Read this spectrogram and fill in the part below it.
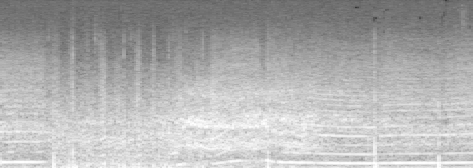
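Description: Tyres screech as a race car slides through a corner.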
